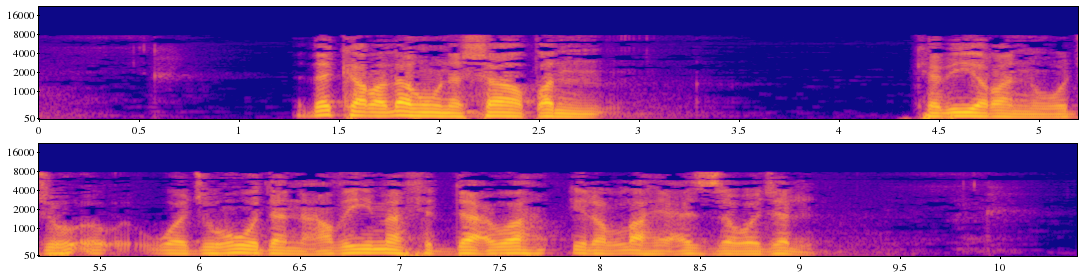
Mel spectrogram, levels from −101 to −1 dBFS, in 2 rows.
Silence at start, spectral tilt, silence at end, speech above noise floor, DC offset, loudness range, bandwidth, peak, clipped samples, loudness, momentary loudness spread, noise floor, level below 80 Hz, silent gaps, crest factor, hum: 1.3 s; -7 dB/octave; 1.3 s; 62 dB; under 0.1%; 3 LU; 8 kHz; -2 dBFS; under 0.1%; -17 LUFS; 10 LU; -78 dBFS; -42 dBFS; none; 16 dB; none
